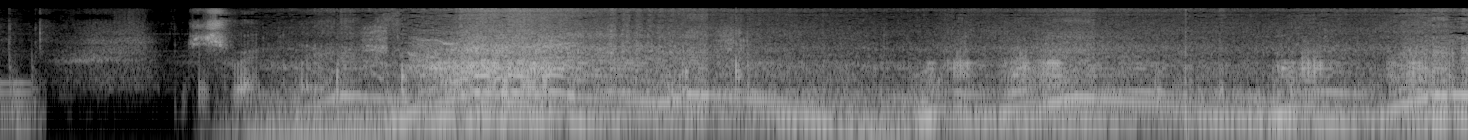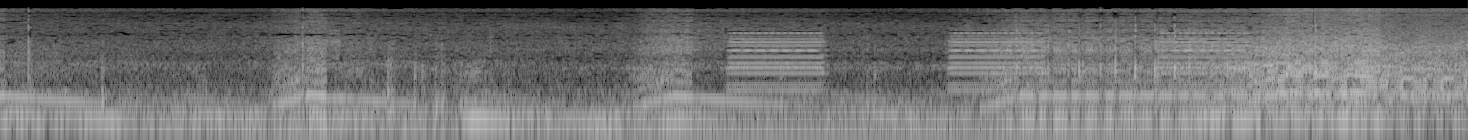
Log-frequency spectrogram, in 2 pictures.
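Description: A car engine revs up and down repeatedly as gears shift.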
